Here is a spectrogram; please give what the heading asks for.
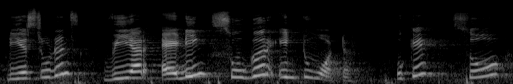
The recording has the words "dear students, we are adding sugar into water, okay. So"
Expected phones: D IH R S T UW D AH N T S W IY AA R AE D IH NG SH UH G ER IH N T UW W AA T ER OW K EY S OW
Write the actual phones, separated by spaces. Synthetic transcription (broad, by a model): D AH R S T UW D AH N T S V IY AA R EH D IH NG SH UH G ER IH N T UW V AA T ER OW K EY S OW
